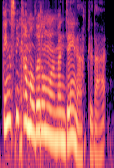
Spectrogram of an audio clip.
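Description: A woman reading fan fiction aloud as an expressive scripted story narration. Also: high-pitched, a little fast, no echo, clean studio sound.

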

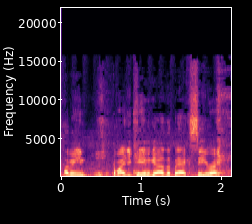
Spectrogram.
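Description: A man's voice: a little high, racing. A man hosting a casual car chat, cracking jokes and laughing often, recorded in a car and then outdoors in a driveway. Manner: laughs often, jokey interjections. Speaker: host of a car channel. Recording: background music under the talk.

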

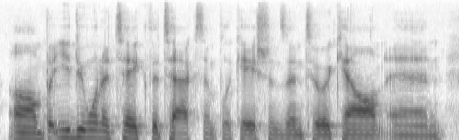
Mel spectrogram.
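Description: A man's voice: mid-range voice, a little fast, a little mellow. Man explaining things in an interview. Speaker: marine broker, interview guest. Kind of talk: conversational interview answers, explanatory. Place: small office meeting room, indoors.

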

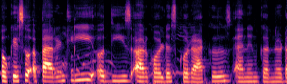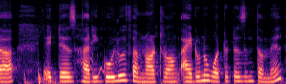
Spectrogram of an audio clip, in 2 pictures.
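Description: Indian-accented woman vlogger over clear background noise. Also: on the low side, steady tone, brisk. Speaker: travel vlogger. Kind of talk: casual travel vlog narration.

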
